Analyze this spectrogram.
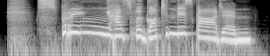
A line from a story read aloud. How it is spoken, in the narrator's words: they cried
